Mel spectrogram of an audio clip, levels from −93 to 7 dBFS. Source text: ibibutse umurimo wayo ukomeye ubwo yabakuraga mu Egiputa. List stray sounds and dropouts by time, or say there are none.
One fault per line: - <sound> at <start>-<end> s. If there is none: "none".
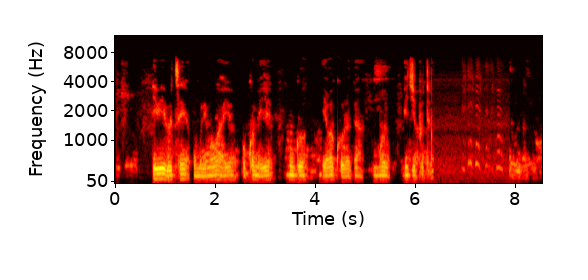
- laugh at 6.9-7.8 s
